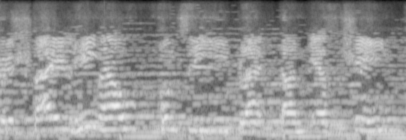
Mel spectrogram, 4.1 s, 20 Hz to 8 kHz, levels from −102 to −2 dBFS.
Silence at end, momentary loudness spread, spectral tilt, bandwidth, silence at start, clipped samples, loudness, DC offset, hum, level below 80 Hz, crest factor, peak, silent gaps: 0 s; 5 LU; -5 dB/octave; 8 kHz; 0 s; under 0.1%; -13 LUFS; under 0.1%; none; -34 dBFS; 14 dB; 0 dBFS; none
